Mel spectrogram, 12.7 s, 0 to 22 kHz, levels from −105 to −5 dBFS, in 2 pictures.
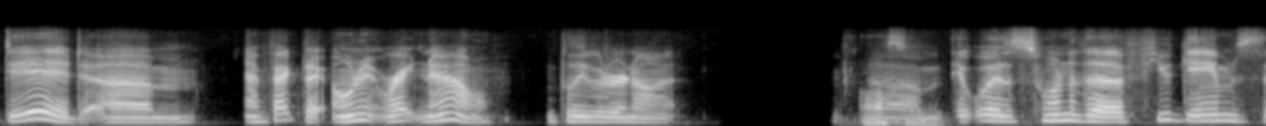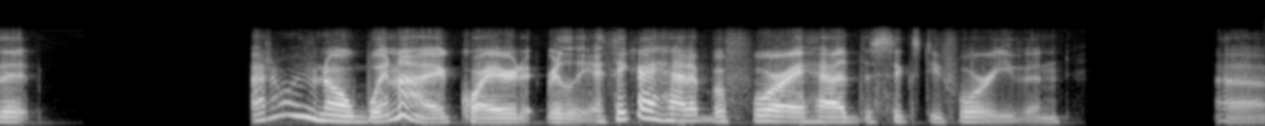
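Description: No technical faults can be heard anywhere in the recording.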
